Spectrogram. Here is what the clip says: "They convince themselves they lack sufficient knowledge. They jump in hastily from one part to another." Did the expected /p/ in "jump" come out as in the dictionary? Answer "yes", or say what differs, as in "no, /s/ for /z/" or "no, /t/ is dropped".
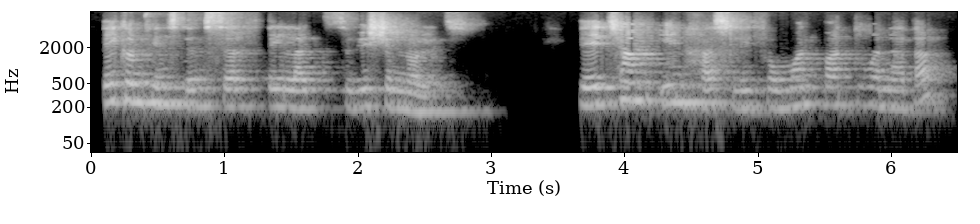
no, /p/ is dropped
